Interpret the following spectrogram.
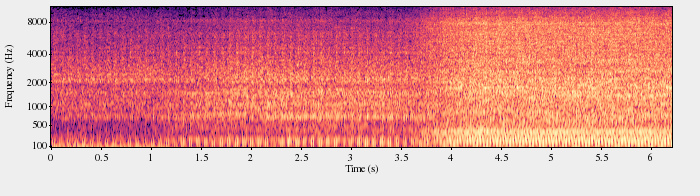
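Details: Bandsaw mill cutting 3/4 x 6 inch boards after the Pine-Sol blade lubricant was toned down; too much probably made the blade slip off the bandwheel. Engine drones evenly, then a steady heavier hum as the blade takes the cut, no knocks or chatter; healthy.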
